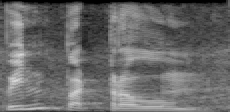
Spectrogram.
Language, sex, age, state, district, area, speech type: Tamil, male, 30-45, Tamil Nadu, Dharmapuri, rural, read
